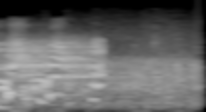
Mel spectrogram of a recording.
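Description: A quick burst of hand clapping, dense and bright, lasting about half a second before cutting off, with a bit of soft laughter mixed in.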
